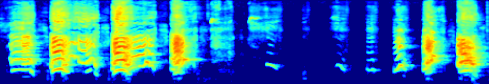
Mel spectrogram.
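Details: Dog barking, said to call its companions and gather other dogs: short harmonic barks and yips in a quick burst of four, a pause with faint soft notes, then three more barks.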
